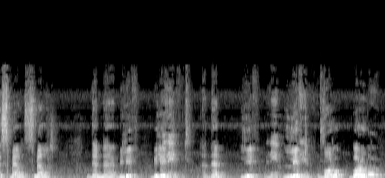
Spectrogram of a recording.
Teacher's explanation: we pronounce d after all voiced consonants and after all vowels.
